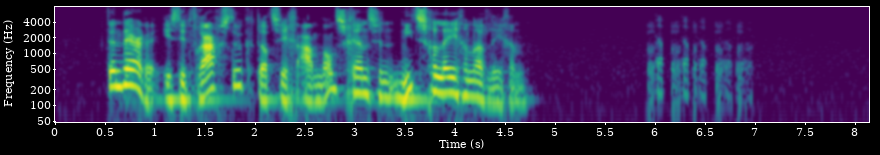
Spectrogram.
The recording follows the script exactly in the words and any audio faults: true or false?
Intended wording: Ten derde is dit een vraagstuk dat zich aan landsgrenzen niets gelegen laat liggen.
false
